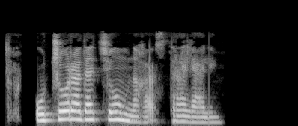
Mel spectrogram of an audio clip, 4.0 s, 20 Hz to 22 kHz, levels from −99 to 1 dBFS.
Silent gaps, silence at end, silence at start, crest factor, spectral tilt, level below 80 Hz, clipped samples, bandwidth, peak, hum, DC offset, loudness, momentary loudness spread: 0.30-0.47 s; 1.05 s; 0.1 s; 16 dB; -5.5 dB/octave; -60 dBFS; under 0.1%; 7.8 kHz; -2 dBFS; none; under 0.1%; -16 LUFS; 13 LU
